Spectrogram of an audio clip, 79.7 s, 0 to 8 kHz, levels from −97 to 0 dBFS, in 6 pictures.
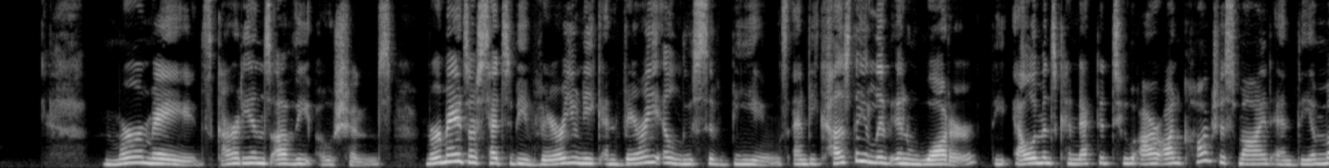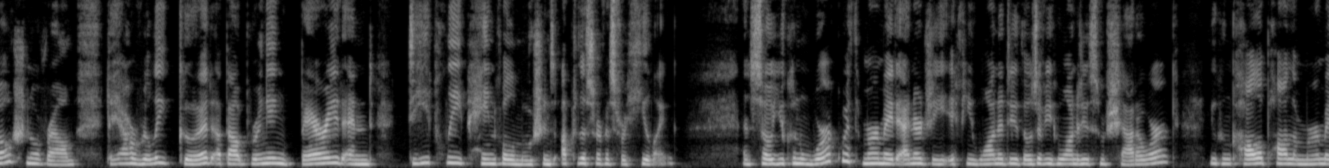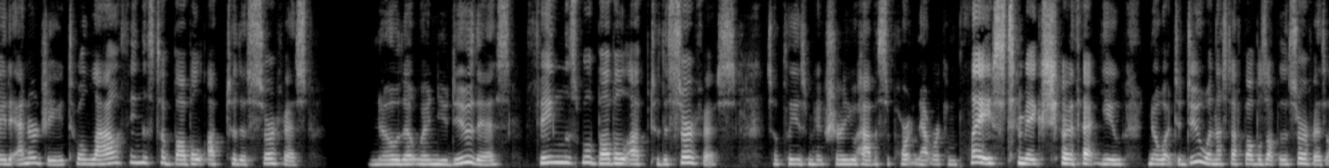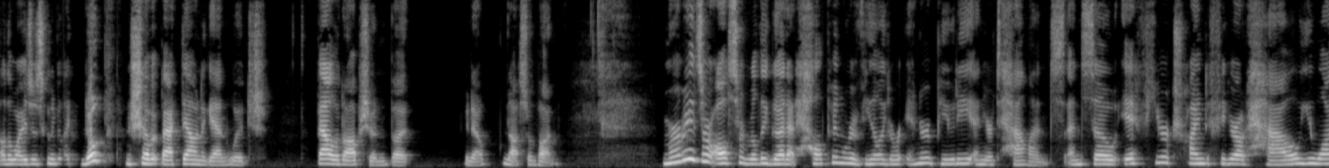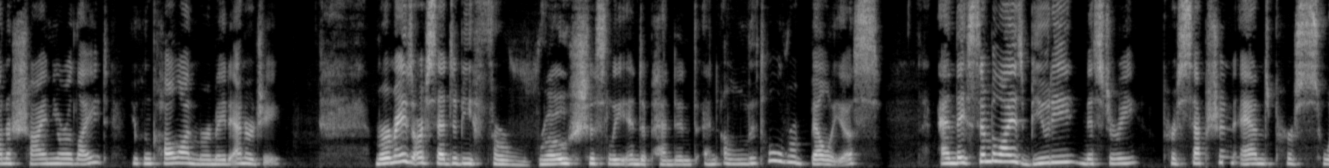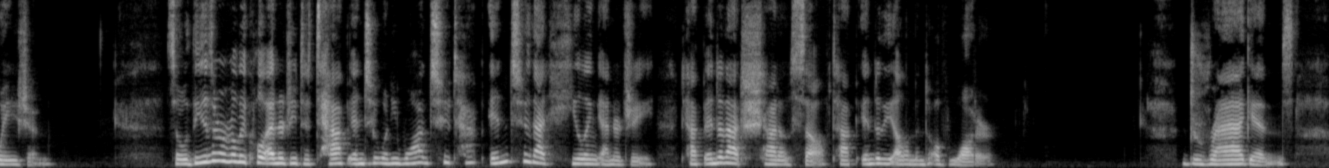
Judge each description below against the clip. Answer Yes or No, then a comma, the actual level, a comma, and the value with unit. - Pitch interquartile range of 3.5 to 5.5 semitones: No, narrow, 2.6 semitones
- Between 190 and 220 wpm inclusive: No, average, 180 wpm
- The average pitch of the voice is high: Yes, high, 225 Hz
